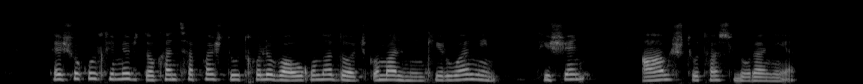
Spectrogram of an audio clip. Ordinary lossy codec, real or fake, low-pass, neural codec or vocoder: AAC, 48 kbps; fake; 7.2 kHz; codec, 16 kHz, 4.8 kbps, FACodec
